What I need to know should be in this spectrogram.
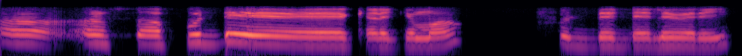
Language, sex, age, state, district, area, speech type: Tamil, male, 18-30, Tamil Nadu, Kallakurichi, rural, conversation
